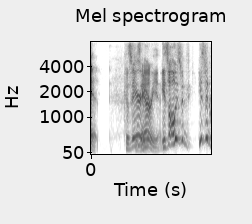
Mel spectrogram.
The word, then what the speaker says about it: Kazarian: but also what how do you say it Kazar he's always been he's been wrestling for 25 years you don't know his name what did I say Kazarian Kazarian yeah that's what I said that's that's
